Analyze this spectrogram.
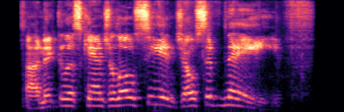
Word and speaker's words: Nave: Nicholas cangelosi and Joseph Nave a knave like the wave I know that for sure because he told me that's how it's pronounced uh so let's keep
